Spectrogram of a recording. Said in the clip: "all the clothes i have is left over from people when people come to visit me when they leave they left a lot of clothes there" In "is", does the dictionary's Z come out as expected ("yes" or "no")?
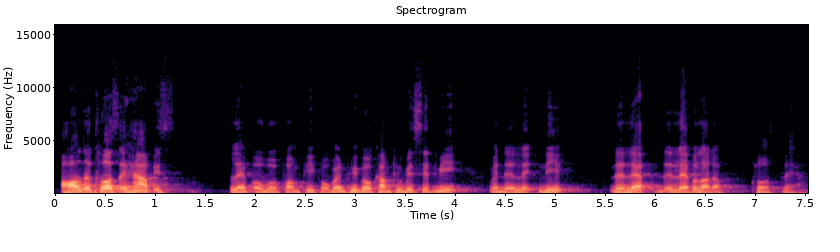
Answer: no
